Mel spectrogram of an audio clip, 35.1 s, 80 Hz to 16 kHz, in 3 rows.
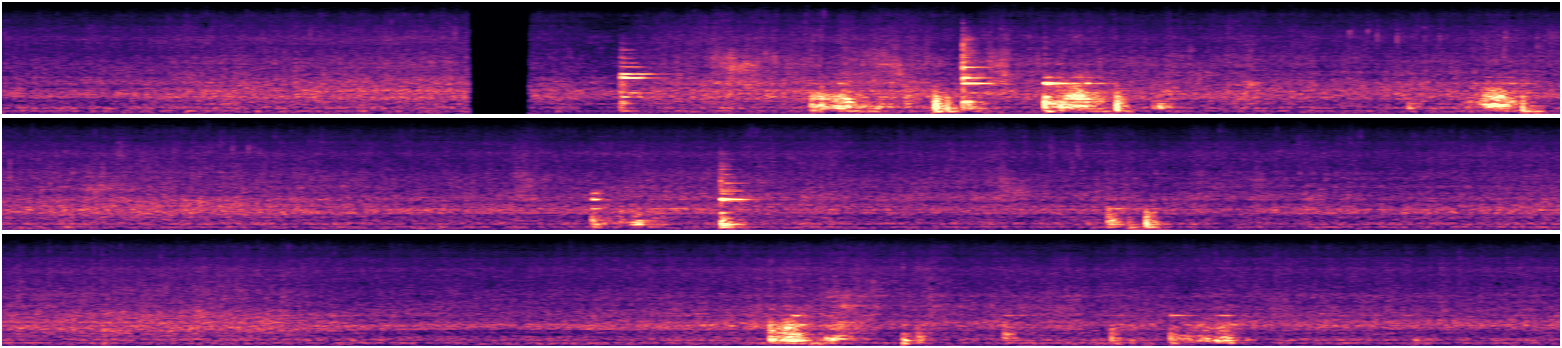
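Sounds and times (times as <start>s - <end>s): vegetables sizzling in a pan: 0.0s - 35.0s
wooden spatula scraping a pan: 4.6s - 9.6s, 10.4s - 12.6s, 15.4s - 17.5s, 18.9s - 20.4s, 29.0s - 32.8s.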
